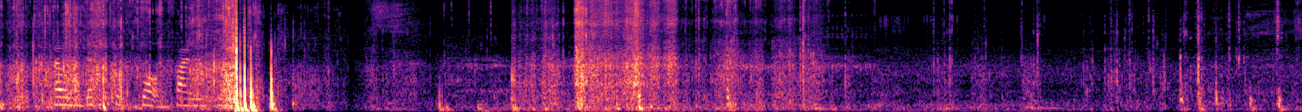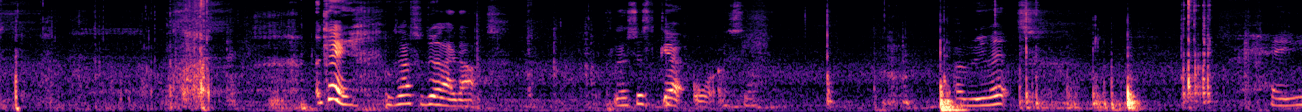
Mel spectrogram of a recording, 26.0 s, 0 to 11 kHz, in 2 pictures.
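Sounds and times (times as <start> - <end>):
paper rustling and crinkling: 0.0 - 13.7.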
